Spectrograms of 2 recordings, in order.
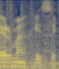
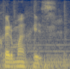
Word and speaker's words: Hermann Hesse: No se dice Hermann Hesse, sino Hermann Hesse.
